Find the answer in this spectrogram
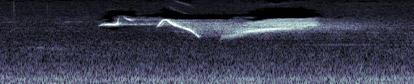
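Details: Eastern crowned warbler song, heard as 'shōchū ippai gui': a high sharp note and a quick slur, then a long, buzzy, steady trailing note fading after about a second; quiet background.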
